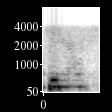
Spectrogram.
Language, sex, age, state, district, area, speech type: Punjabi, female, 18-30, Punjab, Fazilka, rural, conversation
